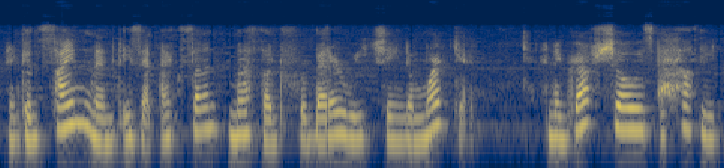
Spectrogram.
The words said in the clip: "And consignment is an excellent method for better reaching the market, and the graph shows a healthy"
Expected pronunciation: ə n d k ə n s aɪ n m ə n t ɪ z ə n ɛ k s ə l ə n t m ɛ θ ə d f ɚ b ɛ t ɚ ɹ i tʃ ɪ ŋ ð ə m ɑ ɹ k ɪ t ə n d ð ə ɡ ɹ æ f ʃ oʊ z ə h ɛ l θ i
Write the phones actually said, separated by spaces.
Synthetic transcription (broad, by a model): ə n k ə n s aɪ n m ə n t ɪ z ə n ɛ k s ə l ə n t m ɛ θ ə d f ɚ b ɛ t ɚ ɹ i tʃ ɪ ŋ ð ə m ɑ ɹ k ɪ t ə n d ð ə ɡ ɹ æ f ʃ oʊ z ə h ɛ l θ i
